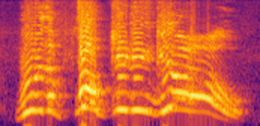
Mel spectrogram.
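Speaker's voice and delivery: high-pitched, bewildered shout; baffled guard yell. Acted. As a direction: yell it like a guard who lost his target. Acting out baffled enemy guards.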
